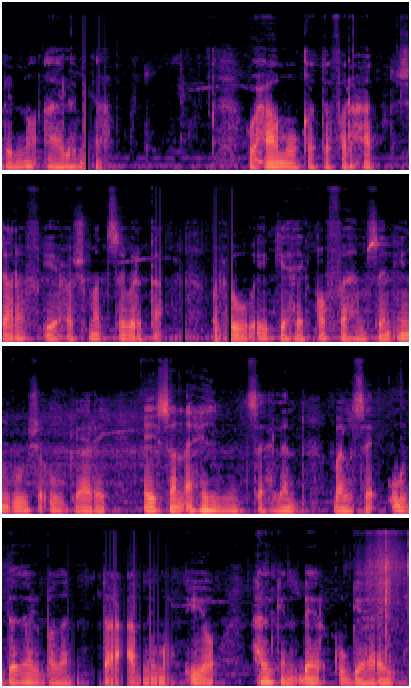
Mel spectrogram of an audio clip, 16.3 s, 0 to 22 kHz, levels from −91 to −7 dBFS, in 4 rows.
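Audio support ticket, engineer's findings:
Processor overload crackle: CPU missing audio buffer deadlines in short runs, each missed buffer output as silence, gaps fitting buffers of around 10 ms. Heard as gritty crackle tearing through the speech at 0.81–1.11 s, 5.61–6.37 s and 12.87–13.95 s.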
